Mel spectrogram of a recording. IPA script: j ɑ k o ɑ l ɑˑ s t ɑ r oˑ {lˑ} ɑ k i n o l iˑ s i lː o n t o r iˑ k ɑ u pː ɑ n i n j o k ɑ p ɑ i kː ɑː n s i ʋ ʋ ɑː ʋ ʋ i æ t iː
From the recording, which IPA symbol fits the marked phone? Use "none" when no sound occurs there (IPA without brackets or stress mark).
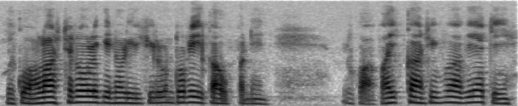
lˑ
